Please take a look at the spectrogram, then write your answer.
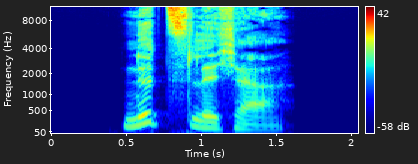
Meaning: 1. comparative degree of nützlich 2. inflection of nützlich: strong/mixed nominative masculine singular 3. inflection of nützlich: strong genitive/dative feminine singular
- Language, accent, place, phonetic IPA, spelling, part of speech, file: German, Germany, Berlin, [ˈnʏt͡slɪçɐ], nützlicher, adjective, De-nützlicher.ogg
